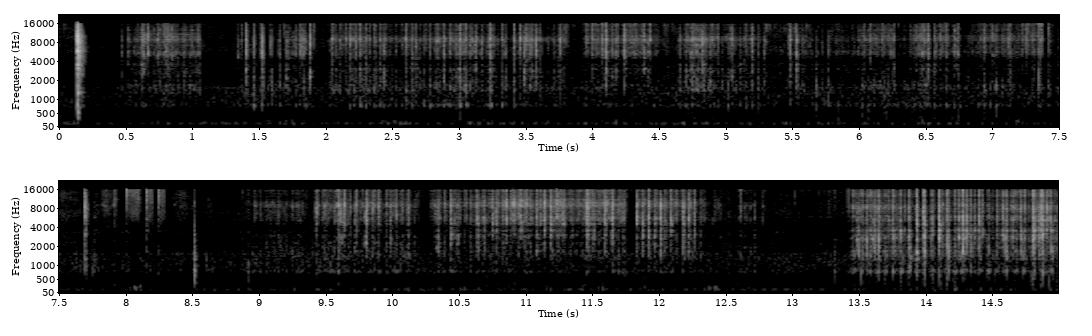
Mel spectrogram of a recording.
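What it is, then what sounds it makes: Scratch-art paper being scratched. A wooden stylus scratches the black coating off the colored base of a flat scratch-art card lying on a table, with a hand resting on the sheet's edge. Quiet, bright, dry scraping strokes come in short bursts, opening with a sharp tick. The scratching grows denser and louder over the last couple of seconds.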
